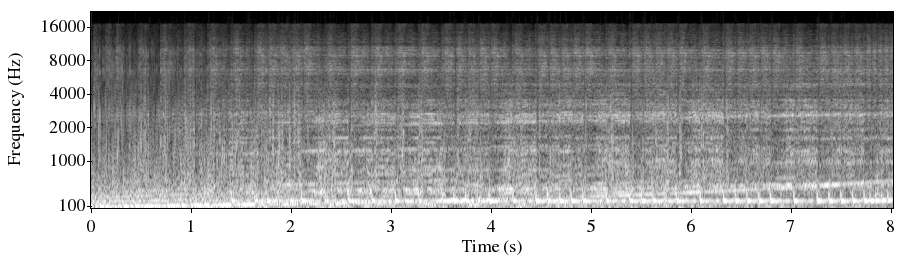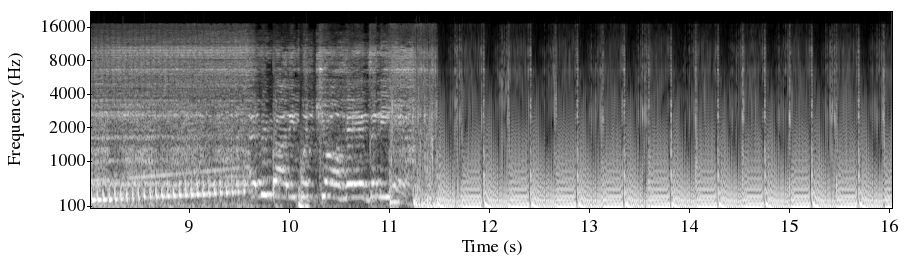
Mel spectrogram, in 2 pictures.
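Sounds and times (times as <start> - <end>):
loud drum-led music: 0.0 - 16.0
tones sliding upward in pitch: 0.7 - 9.6.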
